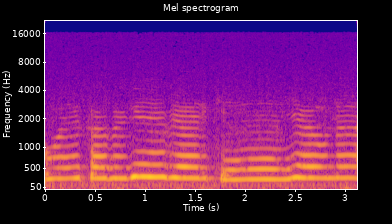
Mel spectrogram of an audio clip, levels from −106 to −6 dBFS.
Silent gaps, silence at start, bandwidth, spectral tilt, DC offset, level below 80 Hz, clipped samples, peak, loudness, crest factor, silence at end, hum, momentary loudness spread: none; 0 s; 11 kHz; -7.5 dB/octave; under 0.1%; -50 dBFS; under 0.1%; -12 dBFS; -25 LUFS; 12 dB; 0 s; none; 7 LU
